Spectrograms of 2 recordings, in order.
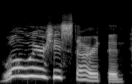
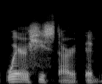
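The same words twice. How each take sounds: First: Very high, loud, drawn-out mock echo; playful high echo. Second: Said in the usual way. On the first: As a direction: sing it out high and slow. Phrase echoed in a silly voice. (pabirong napakatinis na pag-uulit)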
